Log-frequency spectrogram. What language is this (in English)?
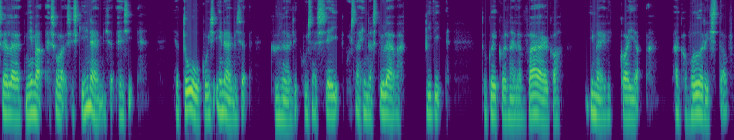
Võro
